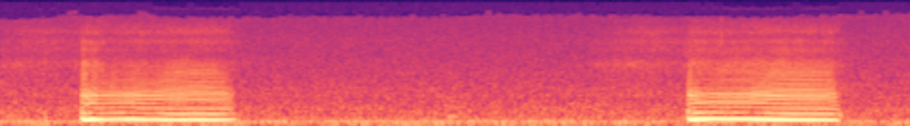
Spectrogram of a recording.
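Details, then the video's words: Two even, humming snores from a sleeping pet cat, likened to a little pig, each lasting about a second and about four seconds apart, separated by near silence over a low steady hum. "My Snoring Cat!"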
